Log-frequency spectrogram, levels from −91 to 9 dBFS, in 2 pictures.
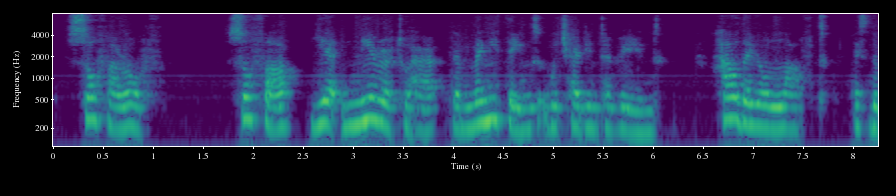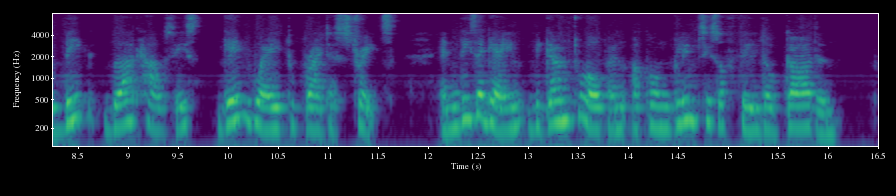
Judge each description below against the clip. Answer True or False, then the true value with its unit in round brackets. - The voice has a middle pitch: False (205 Hz)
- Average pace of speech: True (150 wpm)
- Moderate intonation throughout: True (3.5 semitones)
